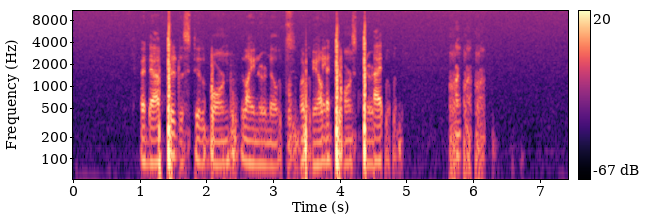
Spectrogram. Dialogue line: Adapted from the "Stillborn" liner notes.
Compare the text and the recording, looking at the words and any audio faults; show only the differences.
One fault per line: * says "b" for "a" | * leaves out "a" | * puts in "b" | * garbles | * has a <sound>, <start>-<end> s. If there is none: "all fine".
* leaves out "from"
* garbles
* has a laugh, 5.6-6.2 s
